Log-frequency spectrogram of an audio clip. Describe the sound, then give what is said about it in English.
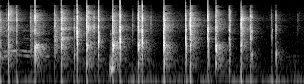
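A round of applause from a group for the San Mateo Foster City Education Foundation: quick, irregular, sharp claps overlapping at a steady loud level for about three seconds, with a few voices mixed in underneath. “Give me a round of applause for that, you guys.”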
